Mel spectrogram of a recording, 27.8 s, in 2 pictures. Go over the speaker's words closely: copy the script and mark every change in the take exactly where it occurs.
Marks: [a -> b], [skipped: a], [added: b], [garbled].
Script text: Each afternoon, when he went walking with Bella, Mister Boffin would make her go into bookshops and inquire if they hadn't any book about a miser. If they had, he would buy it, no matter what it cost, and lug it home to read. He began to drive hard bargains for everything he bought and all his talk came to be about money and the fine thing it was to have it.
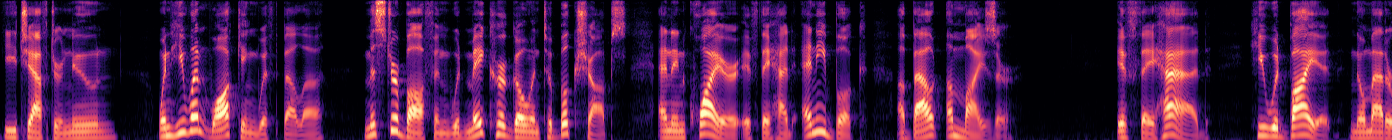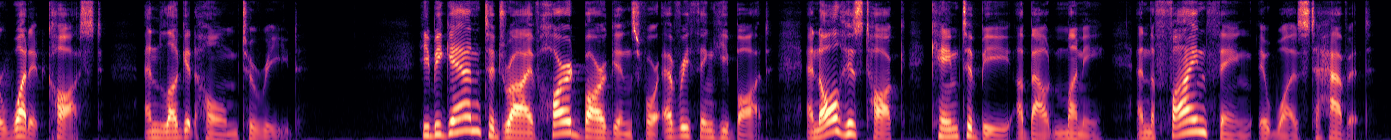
Each afternoon, when he went walking with Bella, Mister Boffin would make her go into bookshops and inquire if they [hadn't -> had] any book about a miser. If they had, he would buy it, no matter what it cost, and lug it home to read. He began to drive hard bargains for everything he bought and all his talk came to be about money and the fine thing it was to have it.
